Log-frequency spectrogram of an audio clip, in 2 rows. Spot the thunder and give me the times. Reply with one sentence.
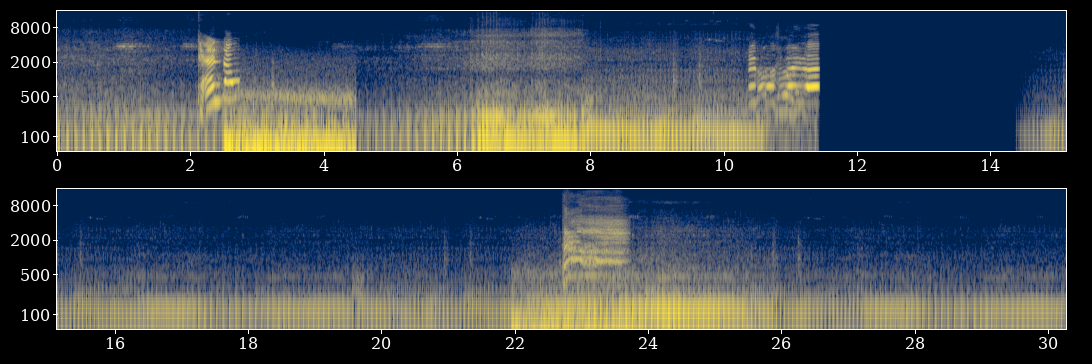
You can hear the thunder from 2.5 to 4.5 s and from 21.9 to 23.9 s.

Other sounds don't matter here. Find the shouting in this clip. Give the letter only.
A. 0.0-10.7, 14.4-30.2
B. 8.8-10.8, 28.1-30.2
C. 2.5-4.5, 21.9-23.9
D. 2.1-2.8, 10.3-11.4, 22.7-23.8
D.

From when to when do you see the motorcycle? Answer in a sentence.
The motorcycle can be heard from 0.0 to 10.7 s and from 14.4 to 30.2 s.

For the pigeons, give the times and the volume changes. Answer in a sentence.
The pigeons can't be heard in this clip.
